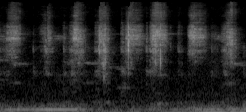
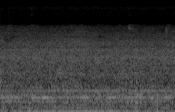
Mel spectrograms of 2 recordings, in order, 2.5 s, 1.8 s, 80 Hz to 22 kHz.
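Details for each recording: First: GT9800 graphics card fan: a low motor hum with harsh, raspy scraping bursts about three times a second from the rubbing fan. The card was taken apart, cleaned and given new thermal paste, then worked 100%. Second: GT9800 graphics card fan after cleaning and thermal paste replacement (it had been roaring): quiet steady whir with low hum, no rattles or grinding; normal fan operation.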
